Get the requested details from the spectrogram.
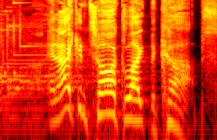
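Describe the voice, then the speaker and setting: Shouting over music in the background, a man uses lively intonation. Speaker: streamer making prank calls to scammers. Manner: loud, always yelling.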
